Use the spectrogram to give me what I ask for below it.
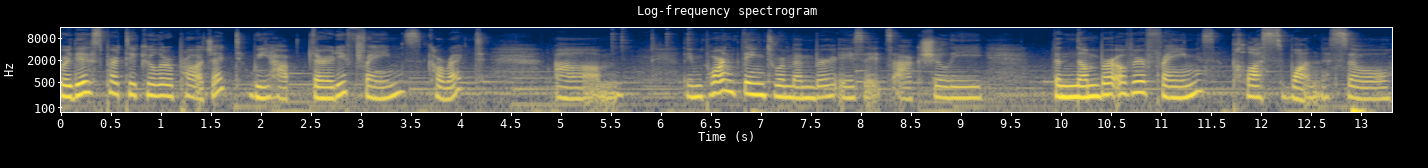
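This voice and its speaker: Soft-spoken, a woman talks at a very slow pace and a medium pitch with a calm, relaxed tone. Music plays in the background. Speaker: digital artist. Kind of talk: soft-spoken software tutorial narration. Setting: voiceover recorded over screen capture. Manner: soft-spoken, calm, relaxed.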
